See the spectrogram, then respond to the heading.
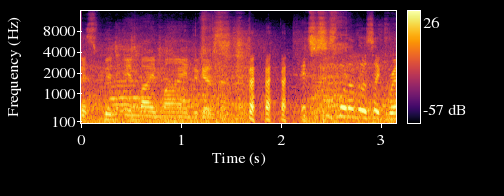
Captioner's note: laughs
